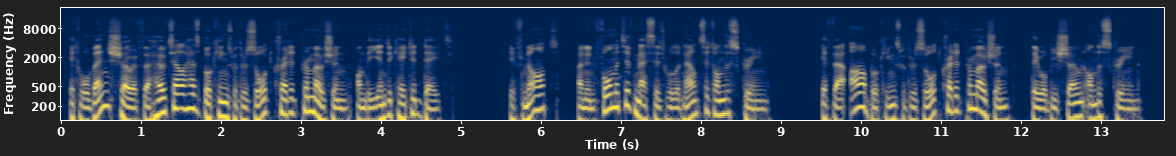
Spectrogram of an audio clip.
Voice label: locutor britanico english voiceover; English British voice talent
